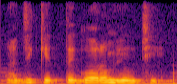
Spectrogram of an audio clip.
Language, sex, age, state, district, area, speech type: Odia, female, 45-60, Odisha, Ganjam, urban, read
